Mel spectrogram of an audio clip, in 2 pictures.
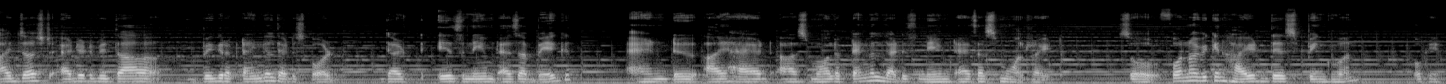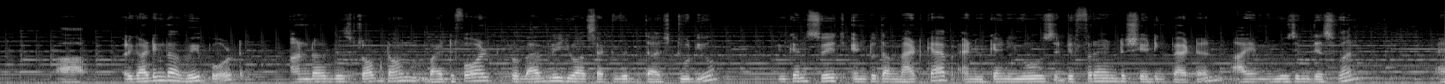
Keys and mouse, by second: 0.0 click, 0.4 shift+click, 0.9 click, 1.1 shift+click, 2.2 click, 6.2 click, 6.7 click, 7.5 g, 10.6 middle click, 11.0 shift+click, 11.8 click, 15.3 click, 16.4 click, 16.8-28.9 drag.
